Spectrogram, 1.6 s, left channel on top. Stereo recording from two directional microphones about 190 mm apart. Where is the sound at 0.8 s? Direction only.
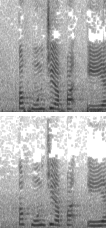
25° left (ahead or behind).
